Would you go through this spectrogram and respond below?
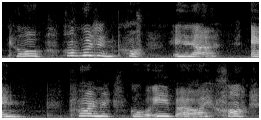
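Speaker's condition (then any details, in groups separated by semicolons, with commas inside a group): Cerebral palsy; from birth, brain damage at birth, not quadriplegic; speech affected, may be hard to understand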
